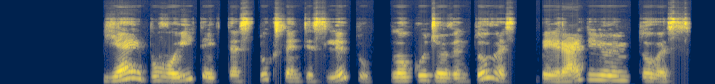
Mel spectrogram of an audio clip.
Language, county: Lithuanian, Marijampolė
